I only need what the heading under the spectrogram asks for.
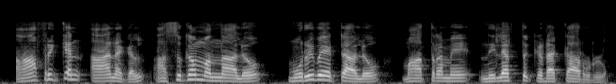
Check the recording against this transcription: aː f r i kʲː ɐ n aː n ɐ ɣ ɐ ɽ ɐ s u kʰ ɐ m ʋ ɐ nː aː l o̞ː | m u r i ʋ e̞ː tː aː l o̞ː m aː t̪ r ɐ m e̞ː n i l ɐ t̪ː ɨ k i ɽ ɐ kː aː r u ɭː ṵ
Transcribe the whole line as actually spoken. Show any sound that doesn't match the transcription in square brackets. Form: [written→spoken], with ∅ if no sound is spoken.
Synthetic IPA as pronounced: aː f r i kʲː ɐ n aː n ɐ ɣ ɐ [ɽ→ɭ] ɐ s u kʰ ɐ m ʋ ɐ nː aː l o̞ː | m u r i ʋ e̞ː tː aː l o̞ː m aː t̪ r ɐ m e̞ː n i l ɐ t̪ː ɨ k i ɽ ɐ kː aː r u ɭː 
